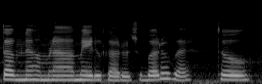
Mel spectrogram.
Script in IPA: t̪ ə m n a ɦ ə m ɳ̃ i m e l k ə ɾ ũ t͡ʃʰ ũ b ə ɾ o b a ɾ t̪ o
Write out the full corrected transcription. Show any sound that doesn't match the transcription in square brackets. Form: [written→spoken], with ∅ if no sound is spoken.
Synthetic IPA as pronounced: t̪ ə m n [a→e] ɦ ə m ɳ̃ [i→a] m e l k ə ɾ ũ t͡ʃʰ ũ b ə ɾ o b [a→ə] ɾ t̪ o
